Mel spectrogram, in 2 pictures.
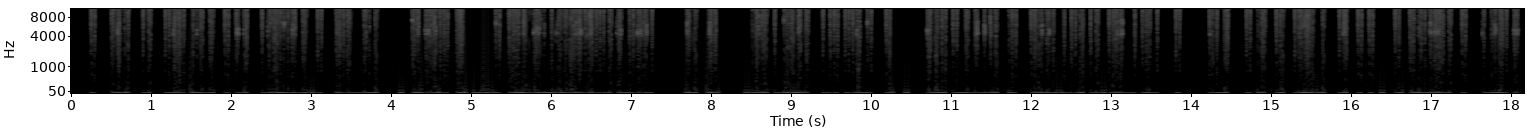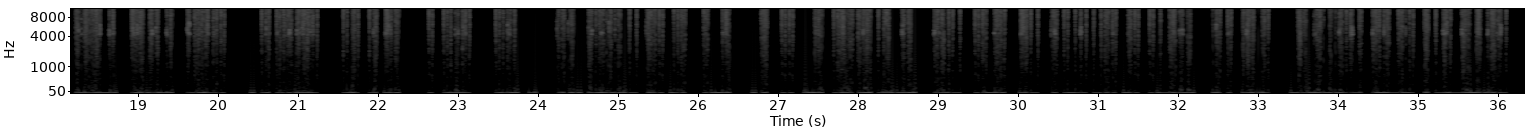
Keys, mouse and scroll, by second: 1.1 g, 4.0 click, 6.4 ctrl+r, 9.2 KP_3, 10.9 g, 14.6 middle click, 17.2 KP_1, 19.6 right click, 23.9 KP_3, 26.3 g, 28.3 e, 30.8 e, 34.6 e.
